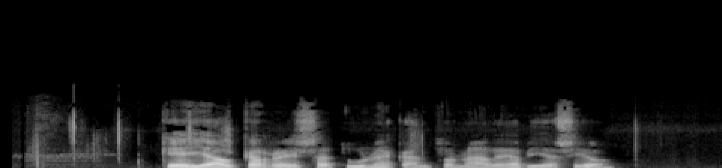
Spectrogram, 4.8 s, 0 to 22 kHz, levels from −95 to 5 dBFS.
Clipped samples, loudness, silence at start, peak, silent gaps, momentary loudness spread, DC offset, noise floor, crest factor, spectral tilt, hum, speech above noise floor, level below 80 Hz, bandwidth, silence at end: under 0.1%; -21 LUFS; 1.1 s; -2 dBFS; none; 22 LU; under 0.1%; -71 dBFS; 20 dB; -6 dB/octave; none; 51 dB; -56 dBFS; 8.8 kHz; 0.75 s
